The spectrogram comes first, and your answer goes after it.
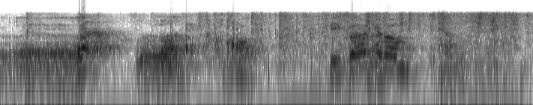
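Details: Pekingese and Bulldog playing chase, growling and giving gruff, rough barks in a busy tangle of noise, with a man talking over them.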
